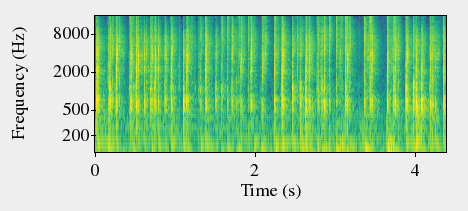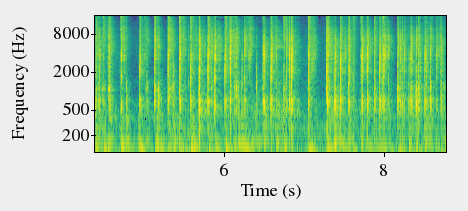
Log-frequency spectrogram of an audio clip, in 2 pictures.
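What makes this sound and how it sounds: Natural fingernails tap fast and aggressively on a hard plastic surface, with scratching, in a no-talking ASMR clip. The sharp, bright clicks come in a rapid, uneven stream, like fast typing, each dying out almost at once.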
